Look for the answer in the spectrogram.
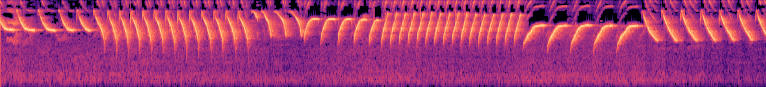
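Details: Long, varied canary song with special melodic turns, used to train young canaries: continuous tours of fast repeated slurred notes, each run changing in pitch and speed without a break.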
